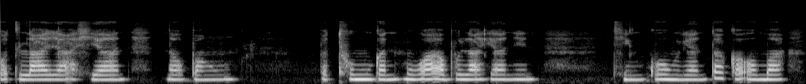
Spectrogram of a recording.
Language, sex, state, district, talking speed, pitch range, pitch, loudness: Mizo, female, Mizoram, Aizawl, 125 wpm, 220-235 Hz, 230 Hz, -16 LUFS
